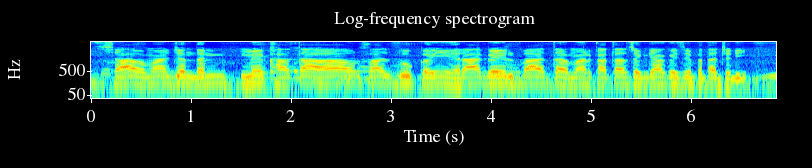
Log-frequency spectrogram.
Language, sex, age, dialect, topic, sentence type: Bhojpuri, male, 18-24, Western, banking, question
